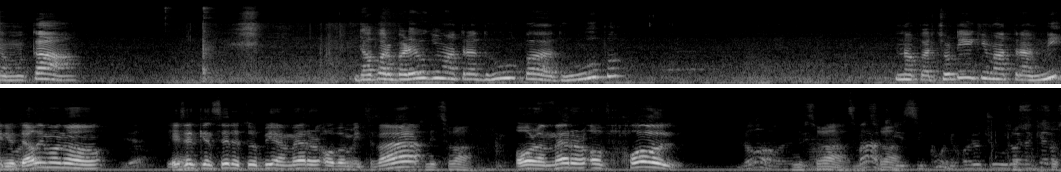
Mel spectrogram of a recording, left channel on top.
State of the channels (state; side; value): different; both; correlation 0.00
